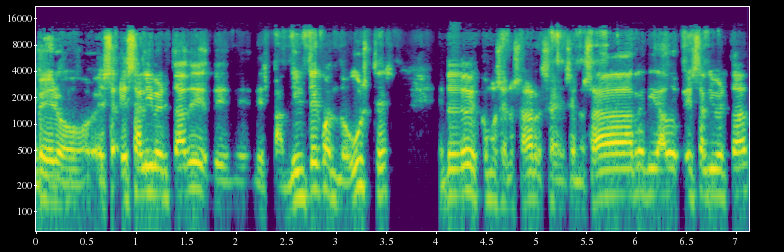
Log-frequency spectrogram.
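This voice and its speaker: A man speaks at a moderate pace. The sound is dry with no echo, against a quiet background. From Murcia, Spain. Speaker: comedian. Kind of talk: interview answer. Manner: casual, humorous. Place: home room. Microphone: video call.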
